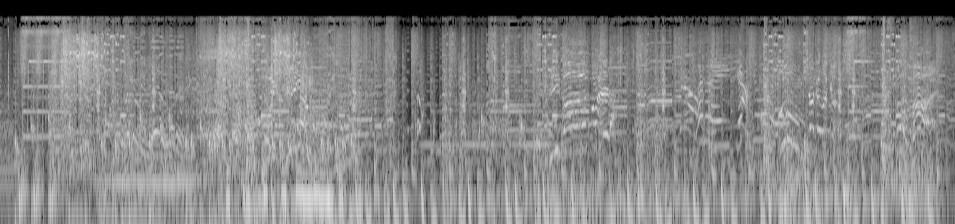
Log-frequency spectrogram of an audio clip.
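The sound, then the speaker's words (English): A dense, nonstop jumble of bright electronic game effects, chimes, zaps, crashes and jingles from the video game Video Kid, piling on top of each other, loud and chaotic like a bank of slot machines. “just a fucking cacophony. It sounds like modern slot machines, honestly.”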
